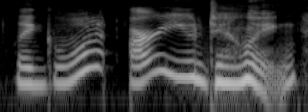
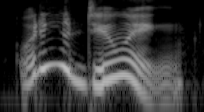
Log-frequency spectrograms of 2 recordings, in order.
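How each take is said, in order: First: "what are you doing" drawn out word by word; slow down and lean on each word of "what are you doing"; emphatic repeated question. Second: Said in the usual way. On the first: Retold or imitated. Character's question repeated slowly, emphatically.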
